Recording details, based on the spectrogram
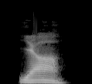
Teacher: Slide quickly from 이, to 아, and you get 야, the sound in 야, ja. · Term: double vowel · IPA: [ya]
